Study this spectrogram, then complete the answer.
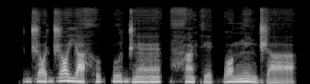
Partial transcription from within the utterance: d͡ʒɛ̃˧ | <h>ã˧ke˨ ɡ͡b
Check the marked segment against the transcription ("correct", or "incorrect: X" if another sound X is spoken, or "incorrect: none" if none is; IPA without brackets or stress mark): correct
